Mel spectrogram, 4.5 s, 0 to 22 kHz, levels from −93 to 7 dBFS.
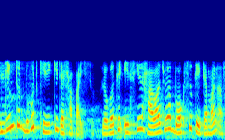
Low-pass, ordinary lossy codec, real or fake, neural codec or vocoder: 3.6 kHz; none; fake; codec, 16 kHz, 16 kbps, FreqCodec, smaller model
